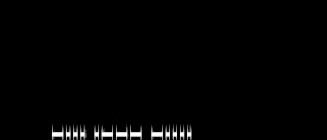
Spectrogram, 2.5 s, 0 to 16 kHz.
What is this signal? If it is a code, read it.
Morse code, heard as a keyed tone, about 46 wpm, 700 Hz. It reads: BJ6
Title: Three Challenging Letter-Number Combinations 45wpm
